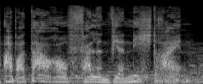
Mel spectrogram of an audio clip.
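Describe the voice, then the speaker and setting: A man's voice: on the low side, moderate pace, music in the background, natural voice. A man voicing an eager, adventurous female sheep playing pirate in a children's story, bold and exclamatory. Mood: scornful.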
